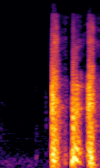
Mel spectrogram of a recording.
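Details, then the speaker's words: An adult streamer coughs into an unmuted microphone: three short, sharp coughs in quick succession after half a second of silence in a quiet room. "that I didn't mute there but you can hear cough"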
